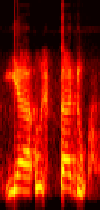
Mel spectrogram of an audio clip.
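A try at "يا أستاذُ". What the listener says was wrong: Ustadu. Dzal, bukan dal ini, dzal.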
